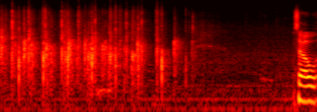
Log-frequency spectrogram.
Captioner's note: applause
